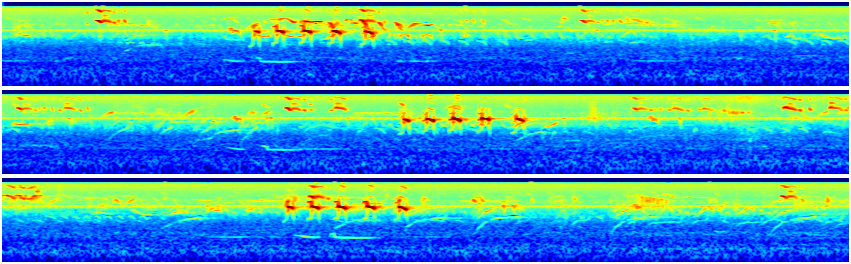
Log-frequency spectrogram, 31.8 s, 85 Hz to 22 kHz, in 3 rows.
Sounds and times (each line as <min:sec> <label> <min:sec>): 0:00.0 Song and calls of birds 0:31.7
0:00.0 Waterfall noise in the background 0:31.7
